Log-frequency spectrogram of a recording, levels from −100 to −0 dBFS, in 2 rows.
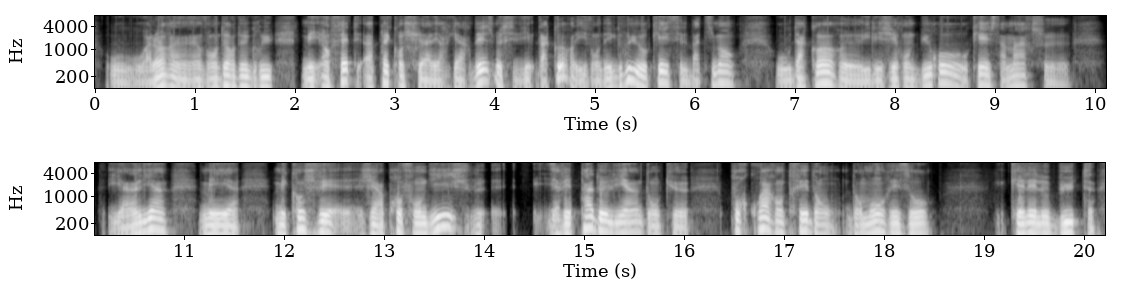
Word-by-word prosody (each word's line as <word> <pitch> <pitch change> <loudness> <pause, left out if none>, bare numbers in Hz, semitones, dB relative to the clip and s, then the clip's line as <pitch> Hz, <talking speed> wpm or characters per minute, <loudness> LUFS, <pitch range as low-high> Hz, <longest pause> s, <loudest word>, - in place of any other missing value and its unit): ou 70 -1 -5
ou - - -4
alors 100 +8 +3
un 85 -5 0
un - - 0
vendeur 90 +6 +1
de 100 0 +2
grues. 95 +1 0 0.3
Mais 90 +4 0
en 95 - +2
fait, 150 -1 +1
après 135 - 0
quand 105 - -1
je - - -5
suis 85 - -1
allé 75 -1 -1
regarder, 85 - 0
je - - -15
me 120 - +2
suis 80 -4 -10
dit: 85 +3 -3
«D'accord, - - 0
ils 75 0 -3
vendent 75 +1 -5
des 85 +1 +1
grues, 145 +7 +1
OK, 100 - +1
c'est 135 -11 +1
le 75 - -4
bâtiment, 120 - -3 0.4
ou 75 +1 -3
d'accord, 110 +3 +2
heu, 75 -2 0
il 75 +1 -3
est 80 - -1
gérant 85 +3 -2
de 80 - -5
bureau, 115 - 0
OK, 80 - -9
ça 80 -3 -8
marche, 105 0 -5
heu, 60 -3 -9 0.5
il 75 - -7
y 75 - +1
a - - 0
un 90 - +3
lien». 130 +3 +4 0.3
Mais 90 0 +4 0.4
mais 90 +1 +3
quand 140 - +2
j'ai 110 -1 +1
j'ai 95 - -1
approfondi, 115 - +2
je 130 - -10 0.2
i - - -14
i - - -17 0.4
il 85 - -11
y - - 0
avait 95 +3 +3
pas 155 - +5
de 130 -2 +6
lien, 110 0 +3
donc 85 -5 -4
heu, 80 -2 0 0.4
pourquoi 145 0 +1
rentrer 115 +2 +1
dans 95 -4 -1 0.2
dans 90 +1 -2
mon 110 +5 +3
réseau? 100 0 +1 0.8
Quel 100 +1 +3
est 105 - +6
le 100 0 +3
but? 105 0 0
95 Hz, 220 wpm, -16 LUFS, 85-115 Hz, 0.8 s, de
